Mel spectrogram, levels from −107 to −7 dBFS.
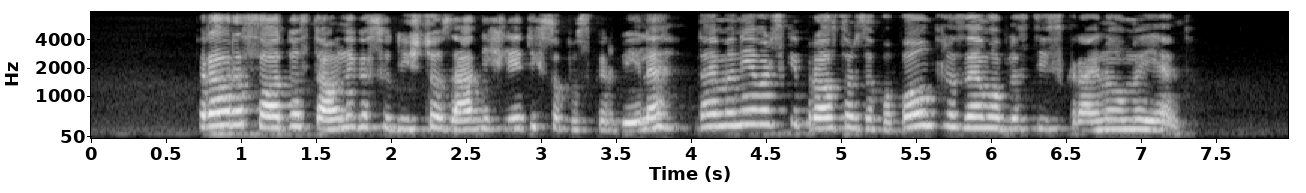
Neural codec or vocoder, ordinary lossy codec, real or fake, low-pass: none; none; real; 7.2 kHz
